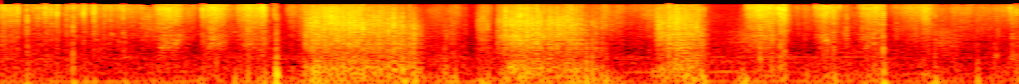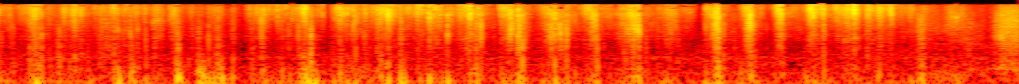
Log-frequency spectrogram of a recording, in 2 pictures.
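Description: Fingertips and long painted nails scratch and rub across a teal long-sleeve cropped top of smooth, tight-fitting synthetic stretch fabric with contrast stitching, worn on the torso. Dense, bright scratchy rustling fills the clip, with longer hissing rubs early on and then quick, crisp scratching strokes with sharp clicks.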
